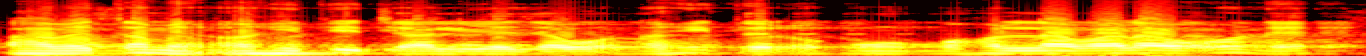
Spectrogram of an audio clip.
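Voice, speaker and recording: A man's voice: mid-range voice, fairly even intonation, a little fast, gravelly, a little mellow, natural voice. A man voicing a cold, bitter young wife. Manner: cold, clipped and cutting. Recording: roomy, distant mic.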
